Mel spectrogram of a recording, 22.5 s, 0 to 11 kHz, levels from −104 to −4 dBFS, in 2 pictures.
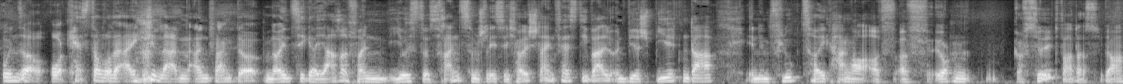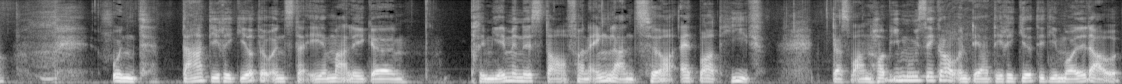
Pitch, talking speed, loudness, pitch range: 120 Hz, 130 wpm, -19 LUFS, 110-130 Hz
